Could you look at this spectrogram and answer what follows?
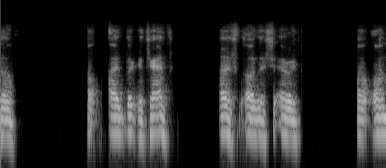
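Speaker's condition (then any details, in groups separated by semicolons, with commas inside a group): ALS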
